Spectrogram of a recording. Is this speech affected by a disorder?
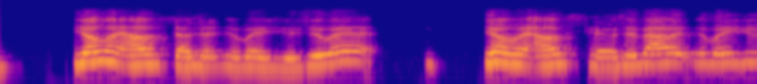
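Yes: tongue cancer; stage four tongue carcinoma.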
